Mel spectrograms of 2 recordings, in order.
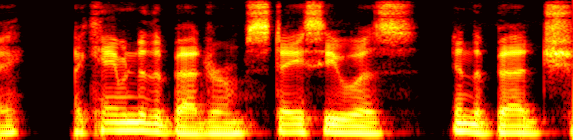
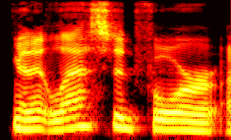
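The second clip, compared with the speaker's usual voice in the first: ordinary talk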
